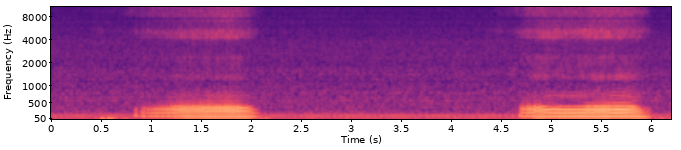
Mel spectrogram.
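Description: Two long, low, buzzing snores separated by quiet pauses, over a steady low hum; ordinary snoring.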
